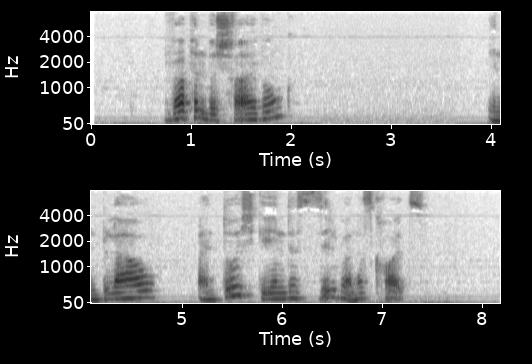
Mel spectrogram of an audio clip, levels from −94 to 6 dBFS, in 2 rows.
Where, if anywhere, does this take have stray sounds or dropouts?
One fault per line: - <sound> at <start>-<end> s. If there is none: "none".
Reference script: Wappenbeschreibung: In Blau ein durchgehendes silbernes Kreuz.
none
